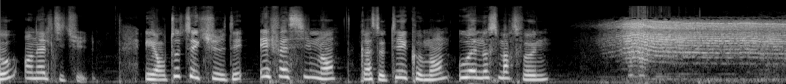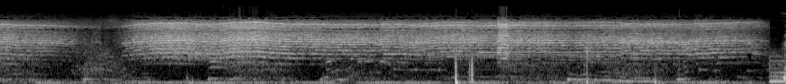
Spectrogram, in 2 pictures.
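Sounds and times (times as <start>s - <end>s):
speech: 0.0s - 6.4s
drone buzzing: 5.9s - 15.6s.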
